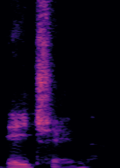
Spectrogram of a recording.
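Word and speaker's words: Achane: From what I heard in the interview clip, it's Devon Achain. That's what I've been saying.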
